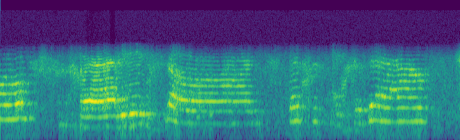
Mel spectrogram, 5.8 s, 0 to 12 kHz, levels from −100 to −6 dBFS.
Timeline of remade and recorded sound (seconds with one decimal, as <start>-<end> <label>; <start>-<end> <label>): 0.0-5.8 recorded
